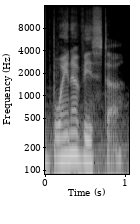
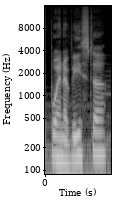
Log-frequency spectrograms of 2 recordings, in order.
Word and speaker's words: Buena Vista: Fifth is Buena Vista, and the pronunciation here surprises almost everyone who's never lived in Virginia. Locals pronounce Buena Vista with a flattened English sound, not the Spanish-style pronunciation.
